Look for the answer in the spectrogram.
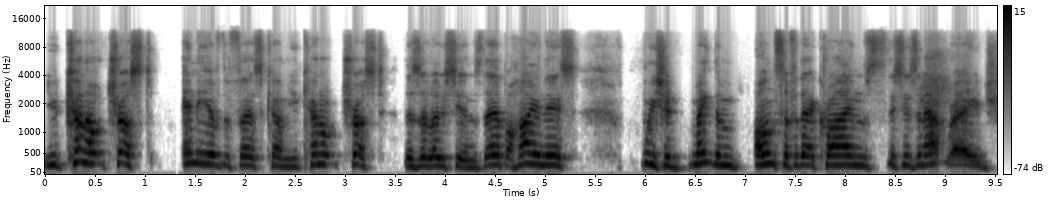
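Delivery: mild, high-pitched, rabble-rousing rallying delivery. Player's character turns to face the crowd, shouting to the crowd. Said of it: "turn and face the crowd and shout".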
